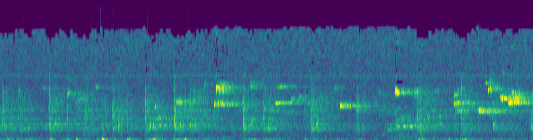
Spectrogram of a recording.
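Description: A basketball being dribbled on an indoor court, with irregular bounces, several short high sneaker squeaks and players' voices calling out.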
